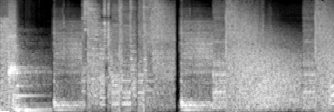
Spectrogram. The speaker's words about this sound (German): Ein Mitarbeiter hat allerdings aus allen Versuchsvideos die Seilrisse mal zusammengeschnitten zu einem großen Silvesterknall. Und das klingt so.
